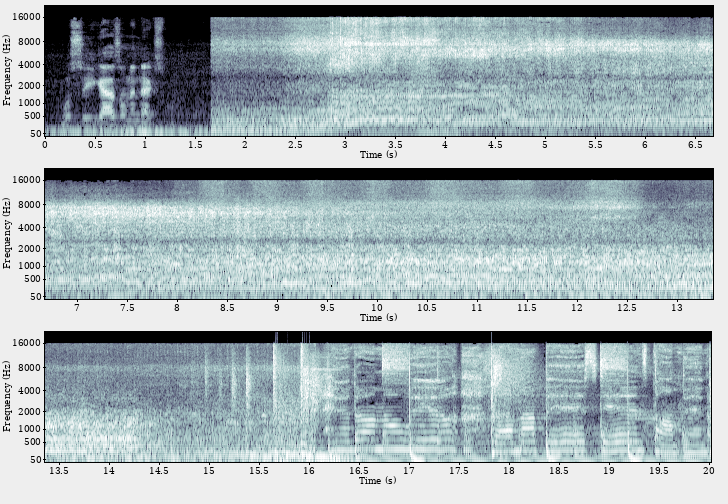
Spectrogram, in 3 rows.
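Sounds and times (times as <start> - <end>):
truck engine at full throttle: 1.6 - 16.4.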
